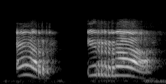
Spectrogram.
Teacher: Itu cara artikulasinya trill atau getaran. Lalu tempat artikulasinya di alveolar.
